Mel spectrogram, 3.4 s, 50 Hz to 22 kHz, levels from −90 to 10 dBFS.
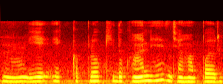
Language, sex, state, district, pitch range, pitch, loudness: Hindi, female, Chhattisgarh, Raipur, 190-210 Hz, 200 Hz, -14 LUFS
